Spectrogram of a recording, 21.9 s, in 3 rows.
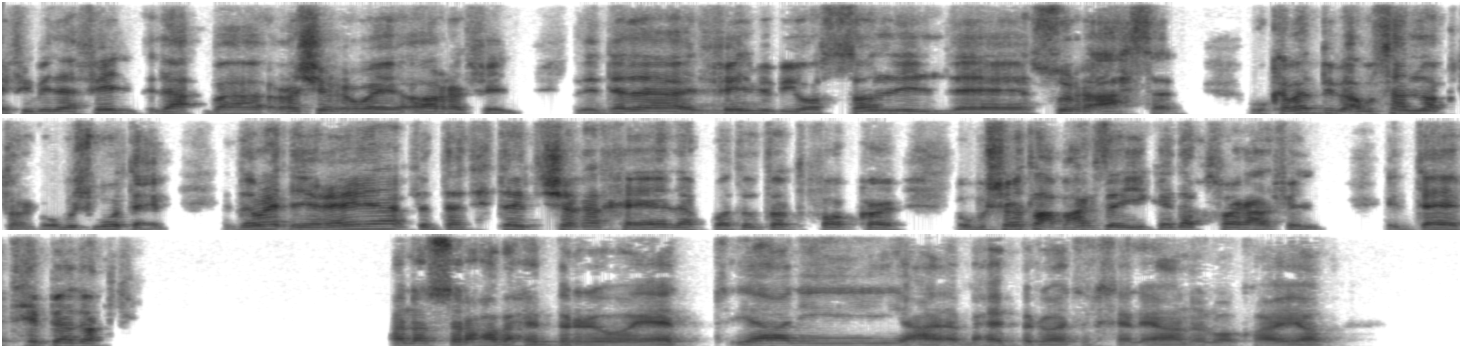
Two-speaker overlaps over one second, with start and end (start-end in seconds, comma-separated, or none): none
